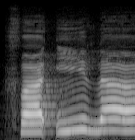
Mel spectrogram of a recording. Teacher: یہ تقریباً 3 لائن کا ہے، تو سب سے پہلے اوپر دیکھیں گے، یہ لفظ ہے فَإِذَا، فا زبر فا، حمزہ زیر ای، ذال الف زبر ذا، فَإِذَا، ذال کو بہت ہی نرمی کے ساتھ اور بغیر سیٹی کے ہم ادا کریں گے۔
